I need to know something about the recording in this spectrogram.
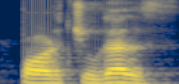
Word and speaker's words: Portugal: ये लिखा जाता है पोर्तुगल, मगर इसको प्रोनाउंस करते हैं पोर्चुगल्स, और हिंदी में बोला जाता है पुर्तगाल, जिसे आप बोलते हैं या आप या हम जिसे बोलते हैं पुर्तगाल।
